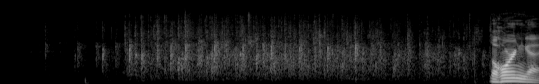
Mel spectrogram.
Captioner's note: applause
